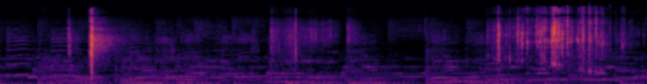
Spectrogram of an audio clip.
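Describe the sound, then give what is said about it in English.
Crunching on chips, several at once: a sharp crisp bite, then a cluster of crackly crunches near the end, over steady music in the background. “This is ASMR. Nice. How's that chip? Those chips, multiple chips. It's not like you just put one chip in your mouth.”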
